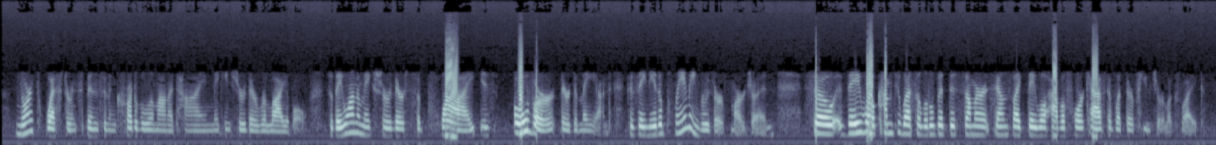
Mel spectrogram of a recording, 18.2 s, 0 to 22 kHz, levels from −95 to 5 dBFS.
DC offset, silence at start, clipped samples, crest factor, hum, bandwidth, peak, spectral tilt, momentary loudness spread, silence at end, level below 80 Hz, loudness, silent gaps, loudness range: under 0.1%; 0.25 s; under 0.1%; 20 dB; none; over 20 kHz; 0 dBFS; -3 dB/octave; 19 LU; 0.35 s; -56 dBFS; -18 LUFS; none; 9 LU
